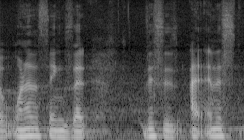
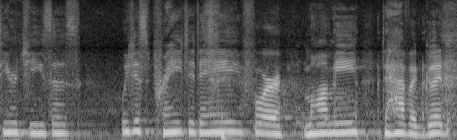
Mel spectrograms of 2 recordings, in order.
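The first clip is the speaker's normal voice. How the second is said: higher, put-on, child-like praying voice; 9 semitones higher, 3 dB louder than usual. Describing how the tone changes when praying with kids, doing that prayer voice. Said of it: "I don't talk like that anywhere else".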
